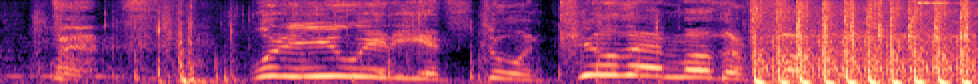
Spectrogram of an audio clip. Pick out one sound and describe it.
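A man shouts urgently.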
